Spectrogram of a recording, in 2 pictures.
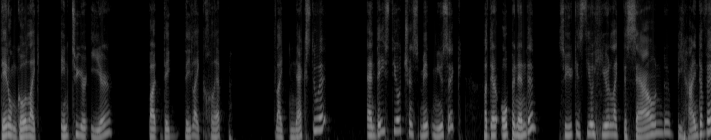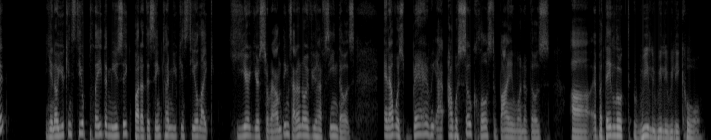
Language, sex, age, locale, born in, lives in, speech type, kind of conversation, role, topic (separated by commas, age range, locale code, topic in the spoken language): English, male, 30-34, en-US, United States, United States, conversation, unstructured, none, How have wearables reshaped your daily health habits, and what stories or tips can we share with each other?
